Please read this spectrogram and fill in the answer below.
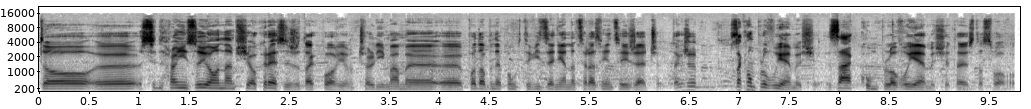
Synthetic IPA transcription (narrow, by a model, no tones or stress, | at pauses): t̪ɔ | sɘnxɾɔɲizujɔ̃w̃namɕɛɔkɾɛsɘʐɛt̪ak̚pɔvʲjɛmt͡ʂɘlʲimamɘpɔd̪ɔbnɛpuŋk̚t̪ɘvʲidzɛɲanat̪sɔɾazvʲjɛnt̪sɛjʐɛt͡ʂɘt̪aɡʐɛ | zakɔmplɔvujɛmɘɕɛ̰zakumplɔvujɛmɘɕɛt̪ɔjɛst̪ːɔswɔvɔ̰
